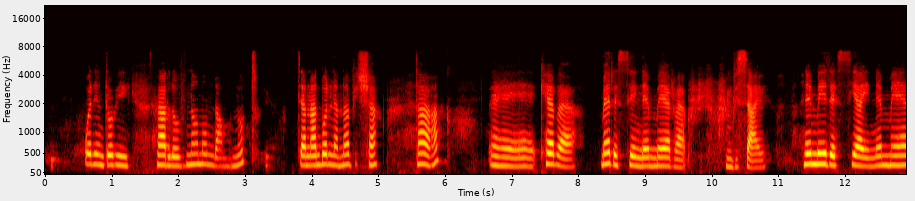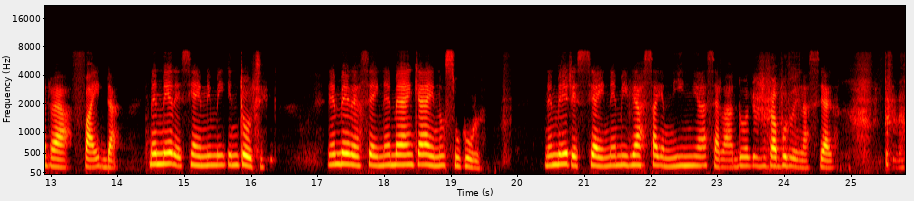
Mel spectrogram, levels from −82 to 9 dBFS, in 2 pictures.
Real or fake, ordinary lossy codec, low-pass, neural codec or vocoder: fake; none; 7.2 kHz; codec, 16 kHz, 0.5 kbps, X-Codec, HuBERT features, trained on LibriSpeech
